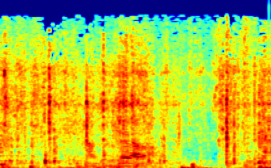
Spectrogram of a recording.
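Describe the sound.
Paper raffle tickets stirred and shuffled for a prize draw, a loose rustling and pattering of light taps under people talking.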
